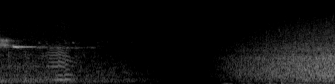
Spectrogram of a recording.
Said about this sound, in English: A river. Whatever shall we do?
